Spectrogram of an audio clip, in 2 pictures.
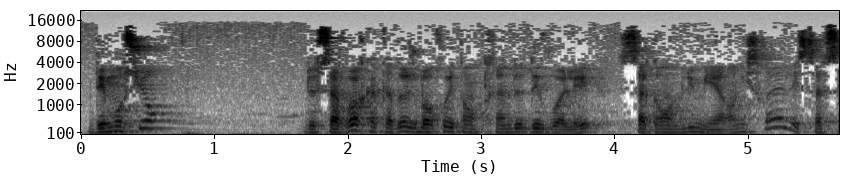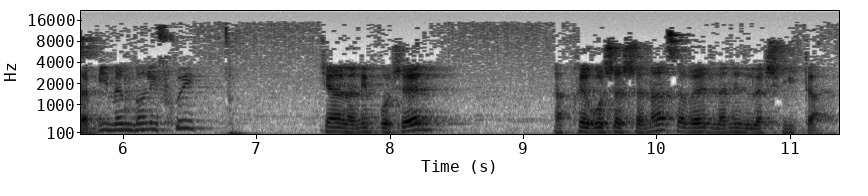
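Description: A man's voice: medium pitch, very animated, a little fast, warm tone, roomy sound. Fervent Israeli-accented man teaching Torah. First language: Hebrew. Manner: fervent, exhorting, mixes Hebrew terms. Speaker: rabbi. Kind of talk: Torah class.

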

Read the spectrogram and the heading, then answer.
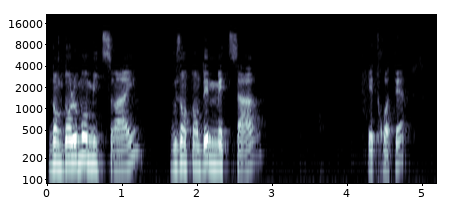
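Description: A man's voice: fairly high pitch, a little mellow, husky. A man who grew up speaking Hebrew, teaching a class emphatically and firing questions at his students. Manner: emphatic, asks the room questions, answers students quickly. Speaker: religious teacher.

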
